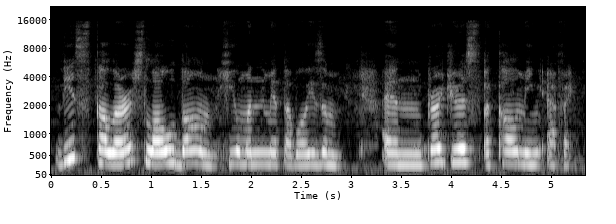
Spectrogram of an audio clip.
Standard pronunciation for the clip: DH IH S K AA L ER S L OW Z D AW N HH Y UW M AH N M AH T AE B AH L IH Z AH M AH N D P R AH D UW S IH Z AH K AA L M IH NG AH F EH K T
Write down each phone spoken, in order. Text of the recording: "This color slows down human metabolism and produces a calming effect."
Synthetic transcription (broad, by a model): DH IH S K AA L ER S L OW D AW N HH Y UW M AH N M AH T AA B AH L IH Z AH M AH N P R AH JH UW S AH K AA L M IH NG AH F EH K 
